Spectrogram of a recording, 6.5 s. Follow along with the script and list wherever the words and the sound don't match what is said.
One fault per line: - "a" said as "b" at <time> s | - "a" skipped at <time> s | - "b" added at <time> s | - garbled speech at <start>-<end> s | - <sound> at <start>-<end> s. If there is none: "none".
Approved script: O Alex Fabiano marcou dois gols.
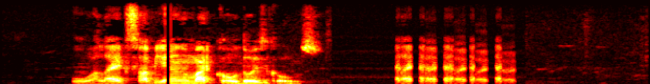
- dropout at 1.7-1.7 s
- laugh at 4.0-5.2 s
